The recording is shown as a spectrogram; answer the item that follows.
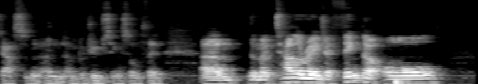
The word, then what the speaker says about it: Mac-Talla: So, I've gone for Mac-Talla. I assume that's how you pronounce it. It's Mac-Talla.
